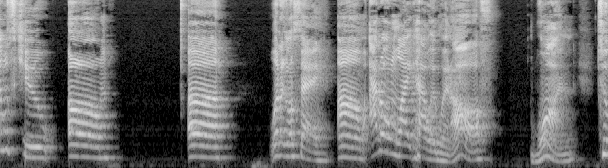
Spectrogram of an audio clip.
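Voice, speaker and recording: A woman's voice: fairly high pitch, sharp tone. A woman giving a blunt, profane, casual gossip recap of reality TV shows. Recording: echoey room.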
